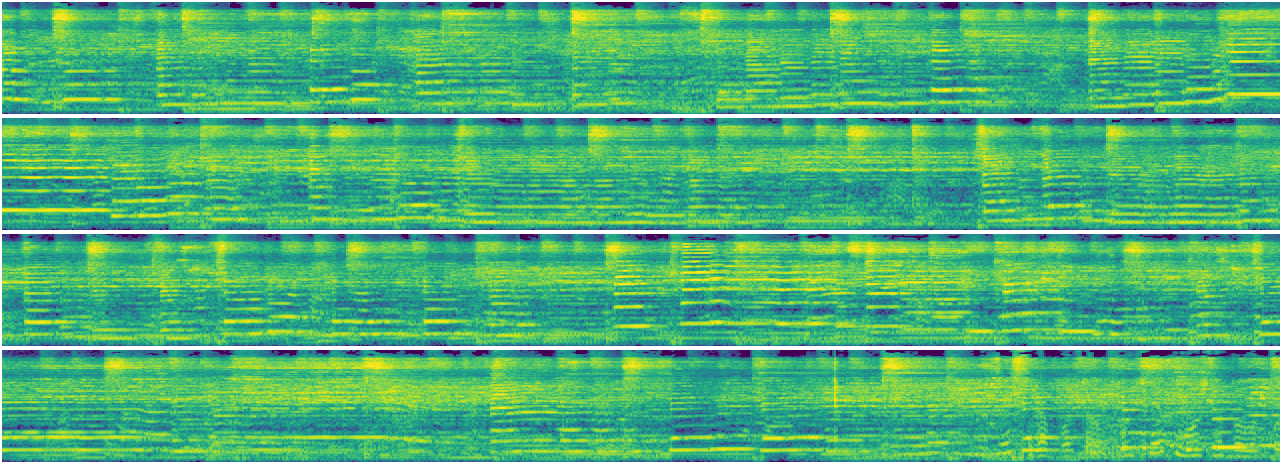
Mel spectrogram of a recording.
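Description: A saxophone playing a melody over an accompaniment.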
